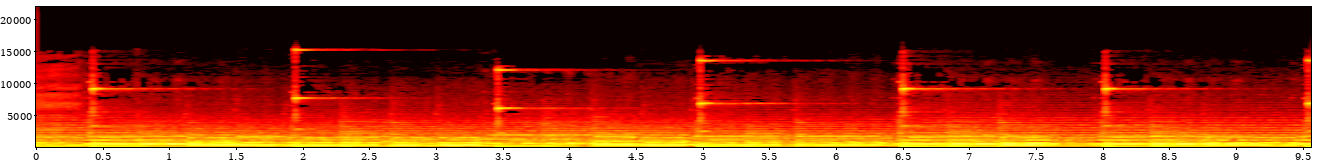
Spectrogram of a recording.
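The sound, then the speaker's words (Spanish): A bright doorbell-like chime rings out about every second and a half, six times in all, over steady, busy instrumental music with no voices. “Rin, rin, suena el timbre, rin.”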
